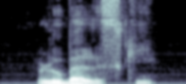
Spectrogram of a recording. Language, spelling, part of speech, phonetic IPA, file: Polish, lubelski, adjective, [luˈbɛlsʲci], Pl-lubelski.ogg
